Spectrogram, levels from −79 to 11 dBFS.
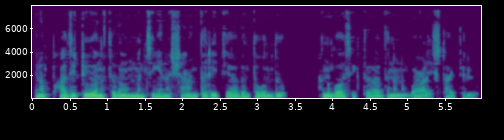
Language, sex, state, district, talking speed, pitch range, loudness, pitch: Kannada, male, Karnataka, Raichur, 230 wpm, 130-150 Hz, -19 LUFS, 140 Hz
